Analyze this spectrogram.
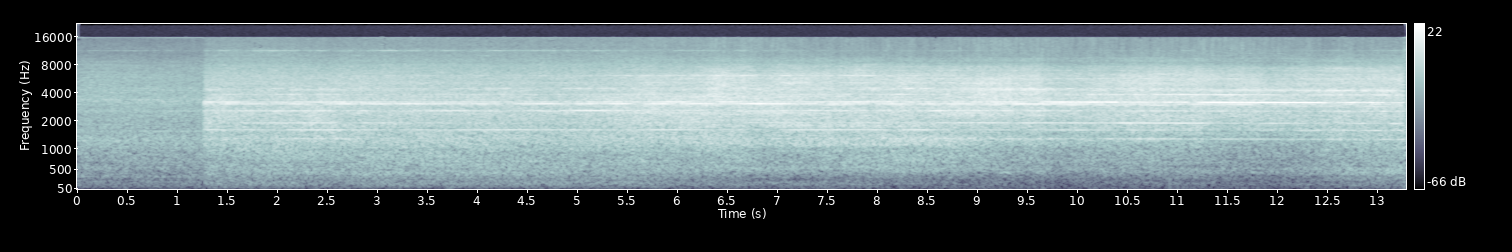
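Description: Pratt & Whitney JT8D turbofans of a taxiing McDonnell Douglas DC-9 running with a steady whine, several high tones over a rushing noise. It comes in suddenly about a second in.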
